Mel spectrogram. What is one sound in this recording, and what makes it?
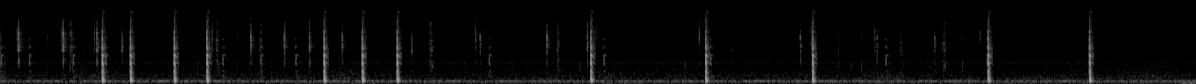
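Soft game menu clicks pop as items are moved between slots.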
